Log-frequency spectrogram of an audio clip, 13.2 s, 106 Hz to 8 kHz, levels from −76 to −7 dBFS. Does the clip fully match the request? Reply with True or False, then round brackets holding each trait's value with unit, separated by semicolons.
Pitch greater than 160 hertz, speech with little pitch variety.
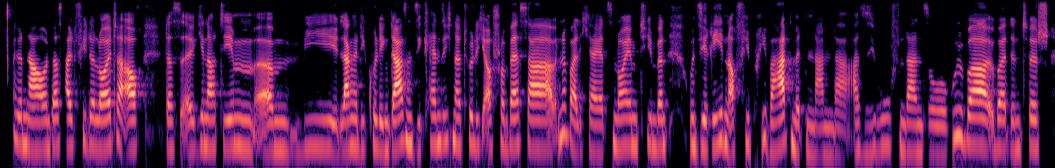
True (185 Hz; 1.9 semitones)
